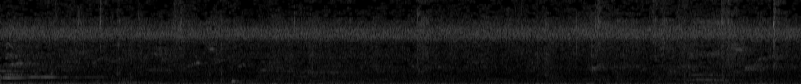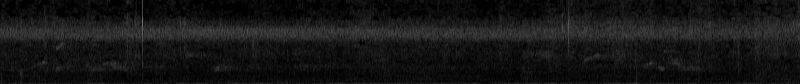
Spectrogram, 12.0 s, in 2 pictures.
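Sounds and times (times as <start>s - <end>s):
bird chirps: 0.0s - 2.4s
steady high-pitched hiss: 0.0s - 12.0s.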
